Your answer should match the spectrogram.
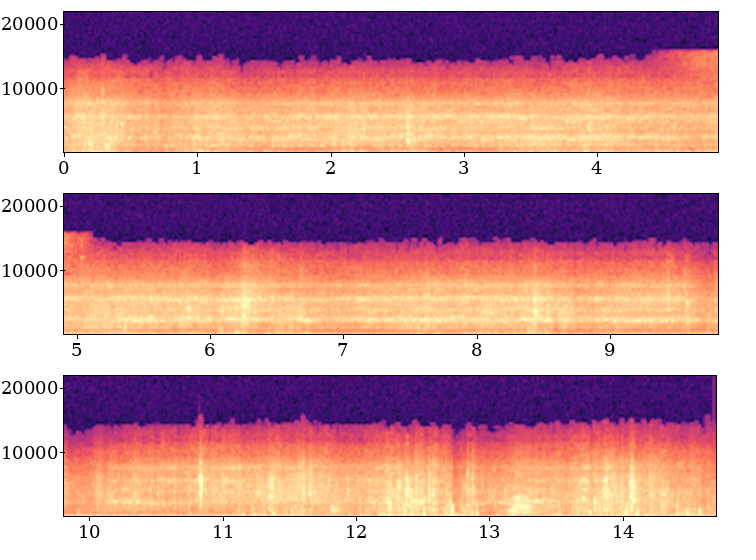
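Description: Wind buffeting the camera microphone over the rumble of a Nukeproof Mega enduro mountain bike's tyres rolling along a grassy dirt track. Scattered sharp clicks and rattles from the bike come in the last few seconds.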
